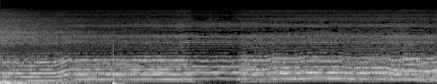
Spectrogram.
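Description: Vocal chant music under a television channel's ident card: long held voices in several parts, moving together to new notes about every second or two.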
